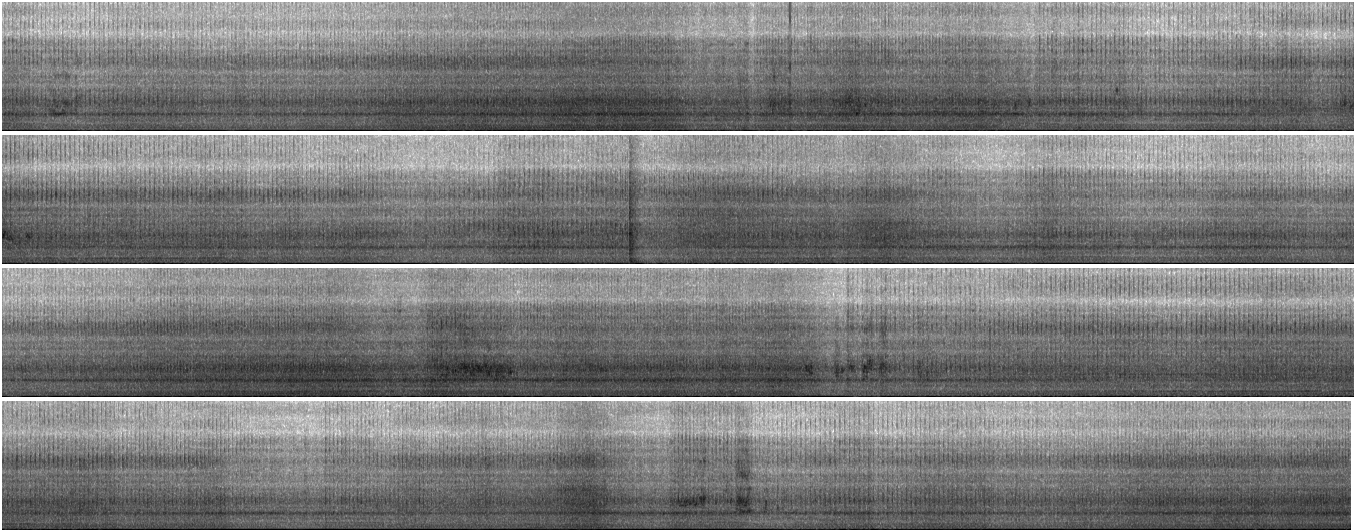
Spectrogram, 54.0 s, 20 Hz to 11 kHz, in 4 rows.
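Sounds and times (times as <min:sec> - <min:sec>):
go-kart engine revving: 0:00.0 - 0:54.0.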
